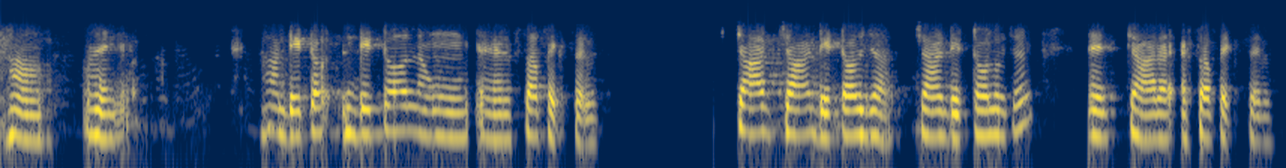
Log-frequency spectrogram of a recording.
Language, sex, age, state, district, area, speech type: Sindhi, female, 45-60, Maharashtra, Thane, urban, conversation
